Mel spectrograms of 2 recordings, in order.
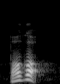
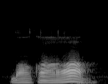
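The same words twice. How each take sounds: First: It is said as a forceful command. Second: It is said as a calm permission. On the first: It orders someone to eat. "명령형도 되죠" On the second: It allows someone to eat. "허락하는 표현도 되죠"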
